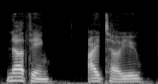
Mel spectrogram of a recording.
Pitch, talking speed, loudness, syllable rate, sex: 135 Hz, 150 wpm, -18 LUFS, 4.7 syllables/s, female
